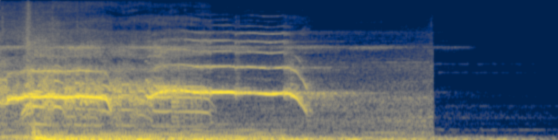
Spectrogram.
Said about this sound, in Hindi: सभी ये देखकर बुरी तरह चीखने लगे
